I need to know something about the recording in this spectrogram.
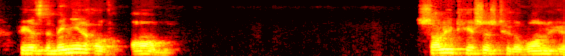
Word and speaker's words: Om: Om is 3 seed syllables, A, U, and M.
